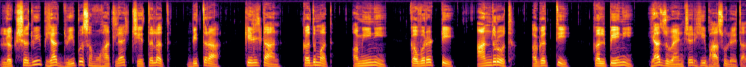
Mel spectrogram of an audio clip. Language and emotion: Goan Konkani, neutral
